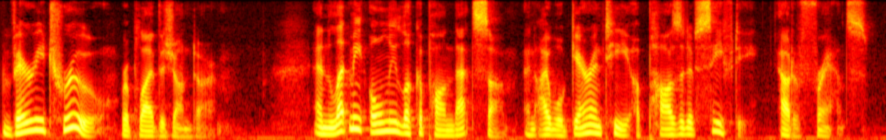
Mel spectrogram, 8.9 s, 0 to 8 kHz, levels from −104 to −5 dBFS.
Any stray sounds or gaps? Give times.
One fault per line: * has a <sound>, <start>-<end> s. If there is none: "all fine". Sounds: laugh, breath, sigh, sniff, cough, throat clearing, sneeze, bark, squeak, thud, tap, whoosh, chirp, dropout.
all fine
